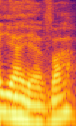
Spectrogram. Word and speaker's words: Yahvah: exemple vous êtes pêcheur si vous ne prononcez pas yayava vous êtes directement un pêcheur si vous dites que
